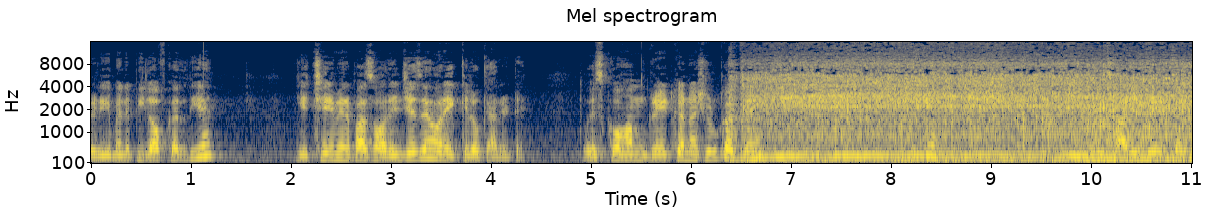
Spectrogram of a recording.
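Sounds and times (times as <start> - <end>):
food processor shredding carrots: 6.4 - 11.0.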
